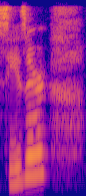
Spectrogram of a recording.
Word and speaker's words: Caesar: I know the pronunciation of my podcast is wrong, and I knew this pretty early on. The proper phonetic pronunciation of my title is Caesar, but Cesar sounded like a cooler title, so I kind of leaned into it.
